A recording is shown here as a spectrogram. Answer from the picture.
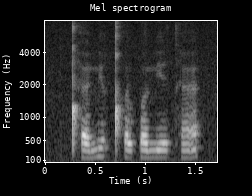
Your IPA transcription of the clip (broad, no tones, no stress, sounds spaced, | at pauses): ǃʰ ɛ mʲ ɔ ǃʰ ə l p ə mʲ ɛ i̯ tʰ ɛ̃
